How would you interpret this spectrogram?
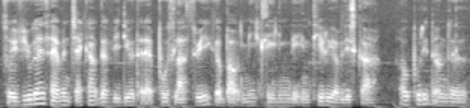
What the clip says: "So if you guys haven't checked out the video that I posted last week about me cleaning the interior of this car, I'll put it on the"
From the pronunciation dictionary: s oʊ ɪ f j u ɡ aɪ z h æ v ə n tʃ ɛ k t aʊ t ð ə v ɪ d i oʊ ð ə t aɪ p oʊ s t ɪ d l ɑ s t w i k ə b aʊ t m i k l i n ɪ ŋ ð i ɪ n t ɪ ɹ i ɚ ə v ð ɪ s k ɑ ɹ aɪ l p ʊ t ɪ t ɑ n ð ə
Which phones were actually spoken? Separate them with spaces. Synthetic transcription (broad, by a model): s oʊ ɪ f j u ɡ aɪ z h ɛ v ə n tʃ ɛ k aʊ t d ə v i d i oʊ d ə t aɪ p oʊ s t l ɑ s t w i k ə b aʊ t m i k l i n ɪ ŋ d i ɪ n t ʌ ɹ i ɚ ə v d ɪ s k ɑ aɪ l p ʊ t ɪ t ɑ n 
